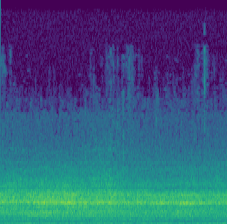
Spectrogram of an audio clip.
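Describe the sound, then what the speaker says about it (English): A train rumbling past near a fishing spot in the UK, a steady broadband roar that holds at an even loudness from start to finish with no voices over it. "now we've got a train."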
